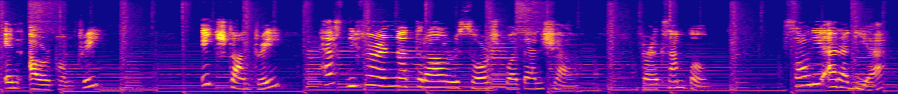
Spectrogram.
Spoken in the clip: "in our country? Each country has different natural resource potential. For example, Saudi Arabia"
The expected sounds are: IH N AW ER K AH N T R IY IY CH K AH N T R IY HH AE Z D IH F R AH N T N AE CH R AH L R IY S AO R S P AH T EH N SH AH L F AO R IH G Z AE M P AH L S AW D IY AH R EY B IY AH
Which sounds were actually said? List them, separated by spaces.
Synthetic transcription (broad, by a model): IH N AW ER K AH N T R IY IY CH K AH N T R IY HH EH S D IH F AH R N N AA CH R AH L R IY S AO R S P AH T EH N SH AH L F AO R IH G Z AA M P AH L S AW D IY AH R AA B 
